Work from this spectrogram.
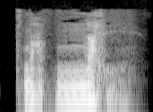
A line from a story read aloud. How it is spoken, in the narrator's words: Stavanger murmured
